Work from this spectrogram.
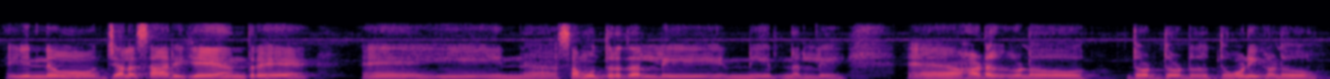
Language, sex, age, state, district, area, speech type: Kannada, female, 60+, Karnataka, Chitradurga, rural, spontaneous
